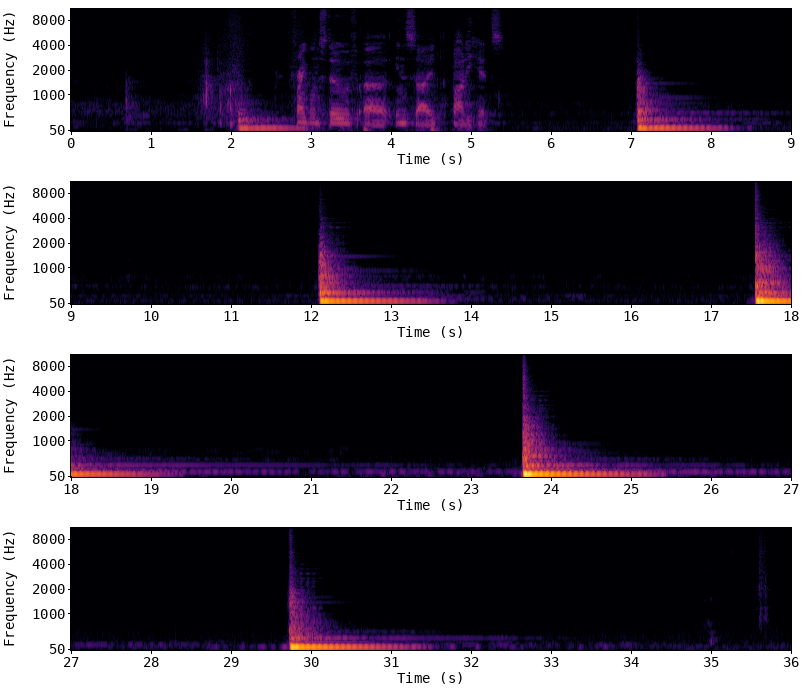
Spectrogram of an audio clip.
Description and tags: Various sounds from VERY old franklin wood burning stove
